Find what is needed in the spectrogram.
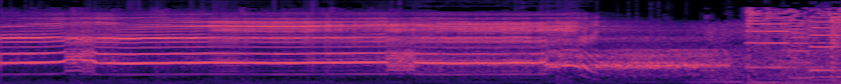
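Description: A long, high held vocal cry, steady in pitch with two brief breaks, that falls away about three seconds in. Music with a heavy beat starts near the end.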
